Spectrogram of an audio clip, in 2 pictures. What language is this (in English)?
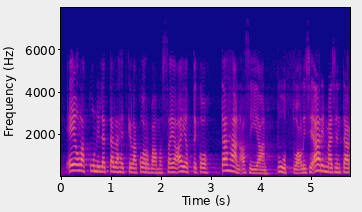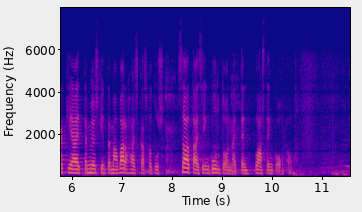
Finnish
